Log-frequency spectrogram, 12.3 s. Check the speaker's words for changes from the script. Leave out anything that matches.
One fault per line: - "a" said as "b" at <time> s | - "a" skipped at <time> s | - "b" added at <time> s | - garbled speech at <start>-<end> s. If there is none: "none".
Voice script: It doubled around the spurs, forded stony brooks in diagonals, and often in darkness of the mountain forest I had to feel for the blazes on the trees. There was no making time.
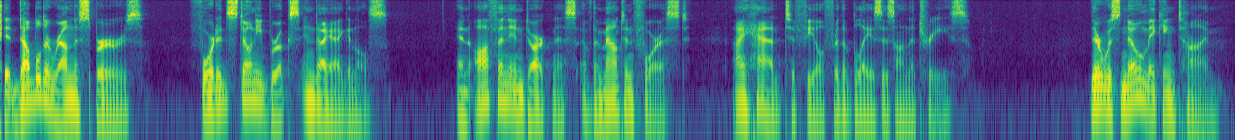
none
